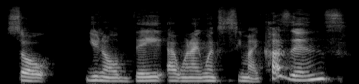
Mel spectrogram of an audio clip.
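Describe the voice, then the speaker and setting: A woman in her thirties from South Florida, chatting casually as a podcast guest, animated and dropping in Spanish phrases. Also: on the low side, a little slow. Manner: animated, mixes Spanish phrases, many fillers. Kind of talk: casual interview chat.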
